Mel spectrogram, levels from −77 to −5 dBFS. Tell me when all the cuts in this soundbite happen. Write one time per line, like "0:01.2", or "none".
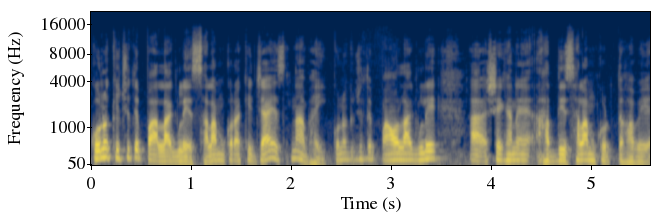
none

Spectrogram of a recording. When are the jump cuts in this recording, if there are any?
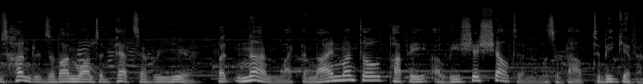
none

